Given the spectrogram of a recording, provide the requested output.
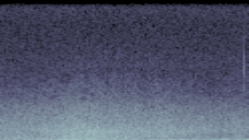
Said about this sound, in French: et il y avait un vent qui était doux, très doux.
